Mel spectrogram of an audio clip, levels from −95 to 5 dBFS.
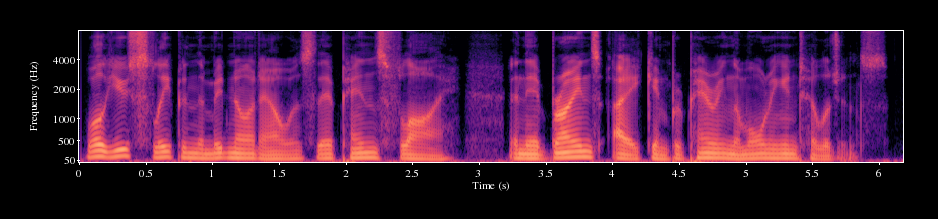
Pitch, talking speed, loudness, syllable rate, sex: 100 Hz, 185 wpm, -20 LUFS, 5.0 syllables/s, male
